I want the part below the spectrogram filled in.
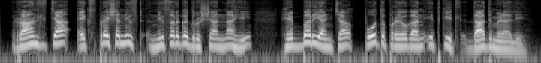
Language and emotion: Marathi, neutral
